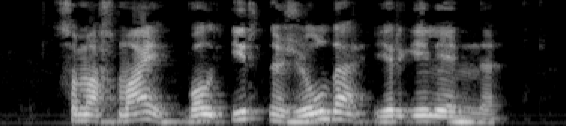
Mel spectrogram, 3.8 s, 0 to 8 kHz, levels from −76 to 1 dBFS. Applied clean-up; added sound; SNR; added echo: none; none; none; none.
